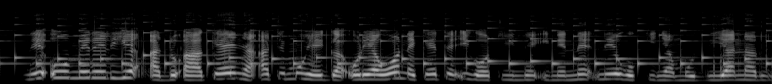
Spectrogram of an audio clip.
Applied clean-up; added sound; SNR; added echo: none; Ringtone; 11 dB; none.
